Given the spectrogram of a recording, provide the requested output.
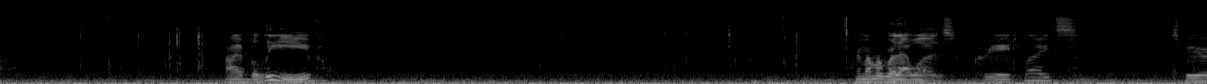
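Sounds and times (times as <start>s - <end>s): steady low hum: 0.0s - 12.0s
computer keyboard and mouse clicks: 6.6s - 8.0s.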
